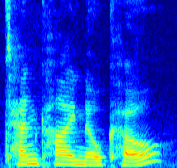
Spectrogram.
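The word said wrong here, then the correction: Tenki no Ko (天気の子): Yeah, Tenki no Ko. That's actually the name of Weathering With You in Japanese, and it literally translates to weather children, like the children of the weather.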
